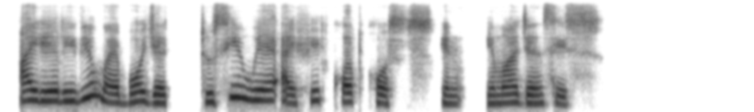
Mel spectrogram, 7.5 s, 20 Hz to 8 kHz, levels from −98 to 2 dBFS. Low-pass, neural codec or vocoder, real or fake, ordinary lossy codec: 7.2 kHz; codec, 24 kHz, 1 kbps, SNAC; fake; none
